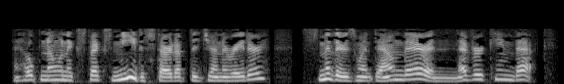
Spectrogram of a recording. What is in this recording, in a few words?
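power off, female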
